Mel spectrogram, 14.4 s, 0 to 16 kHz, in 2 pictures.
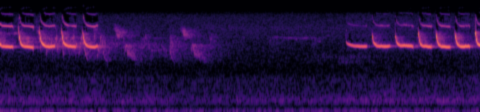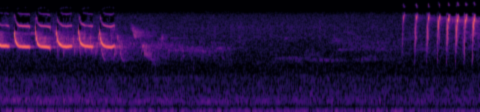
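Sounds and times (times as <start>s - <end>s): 
Wood warbler song of sharp high downslurred ticking notes: 0.0s - 3.1s, 5.2s - 9.5s, 13.2s - 14.3s.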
